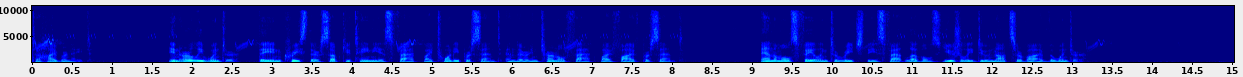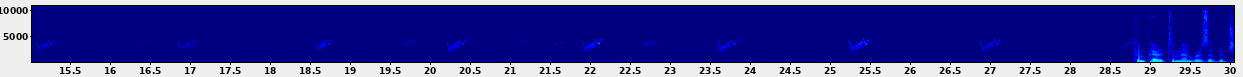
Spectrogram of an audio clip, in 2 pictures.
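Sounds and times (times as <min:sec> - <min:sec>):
bird chirping faintly: 0:00.0 - 0:03.2, 0:10.8 - 0:29.1
faint low hum: 0:00.0 - 0:30.0.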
